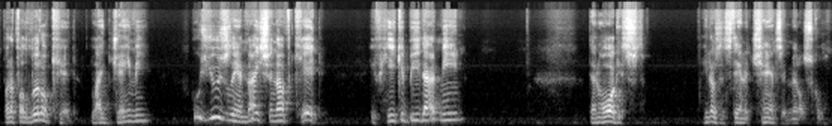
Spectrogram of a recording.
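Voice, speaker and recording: A man reading a children's novel aloud in first person, with expressive, conversational asides. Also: fairly high pitch, unhurried, creaky, pauses often, slightly rough. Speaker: reader and commentator.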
